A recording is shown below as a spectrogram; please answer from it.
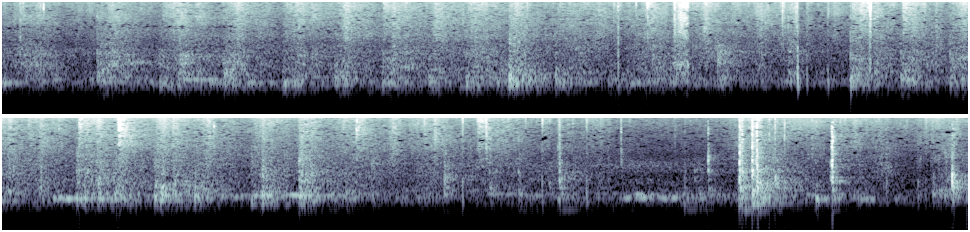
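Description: Footsteps going down a stairwell, with irregular knocks and rustling from a handheld phone, and one louder knock near the end.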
